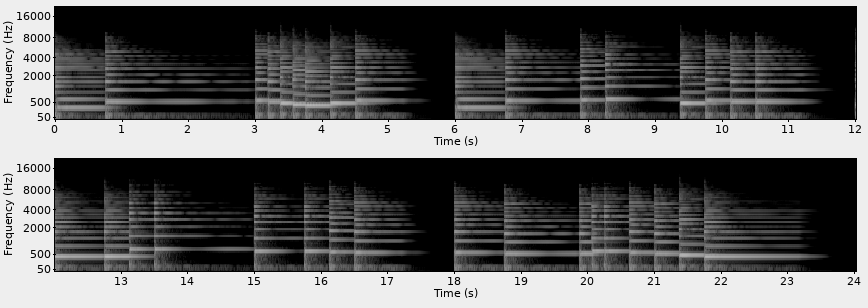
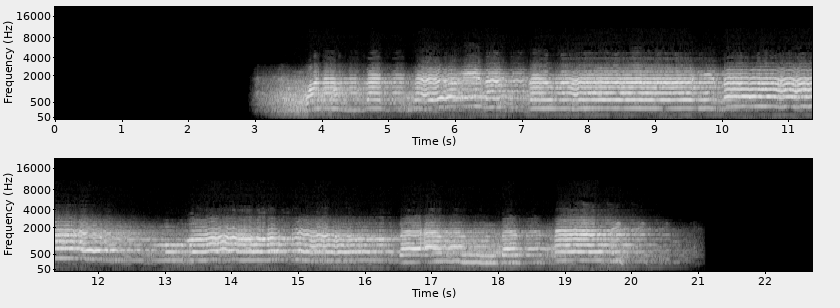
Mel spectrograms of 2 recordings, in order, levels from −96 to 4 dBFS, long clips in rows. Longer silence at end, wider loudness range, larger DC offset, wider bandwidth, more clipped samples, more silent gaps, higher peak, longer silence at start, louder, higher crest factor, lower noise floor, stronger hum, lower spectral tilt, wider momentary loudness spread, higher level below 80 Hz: second, 0.7 s vs 2.15 s; about the same, 6 LU vs 7 LU; neither; first, 10.5 kHz vs 4.1 kHz; neither; first, 5.78-6.00 s, 11.78-12.00 s, 17.78-18.00 s vs none; second, -22 dBFS vs -2 dBFS; second, 0 s vs 3.15 s; second, -38 LUFS vs -13 LUFS; about the same, 18 dB vs 14 dB; first, -74 dBFS vs -48 dBFS; neither; second, -3.5 dB/octave vs -7 dB/octave; first, 20 LU vs 11 LU; first, -64 dBFS vs -70 dBFS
